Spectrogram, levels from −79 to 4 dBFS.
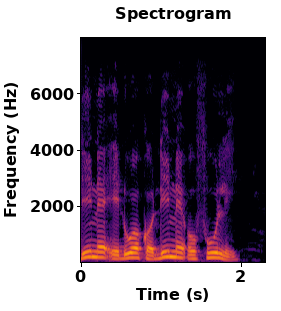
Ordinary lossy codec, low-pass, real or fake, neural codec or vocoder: none; 7.2 kHz; real; none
